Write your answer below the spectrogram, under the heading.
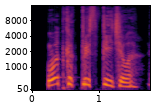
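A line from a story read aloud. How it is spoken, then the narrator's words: Laughing father. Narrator (Russian): рассмеялся отец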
